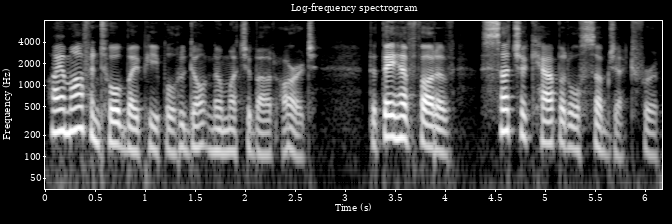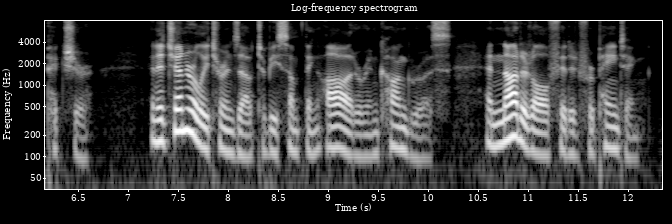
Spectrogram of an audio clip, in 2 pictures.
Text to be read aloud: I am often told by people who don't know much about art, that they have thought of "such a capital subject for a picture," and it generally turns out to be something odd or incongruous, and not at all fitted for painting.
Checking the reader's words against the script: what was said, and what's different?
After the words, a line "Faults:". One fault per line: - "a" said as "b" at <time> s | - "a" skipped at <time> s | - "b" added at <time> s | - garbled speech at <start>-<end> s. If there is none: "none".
I am often told by people who don't know much about art, that they have thought of "such a capital subject for a picture," and it generally turns out to be something odd or incongruous, and not at all fitted for painting.
Faults:
none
